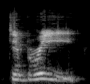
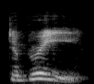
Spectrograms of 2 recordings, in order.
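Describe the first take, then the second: First: The stress is on the second syllable. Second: The stress is on the second syllable.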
